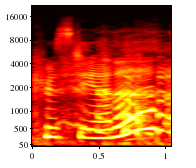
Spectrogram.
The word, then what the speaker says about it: Kristianna: And like Kristianna rhymes with Hannah.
